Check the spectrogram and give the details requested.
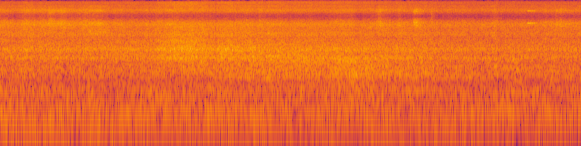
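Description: Keikyu Main Line commuter train running at speed, heard from inside the carriage: steady running noise with a low hum underneath.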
